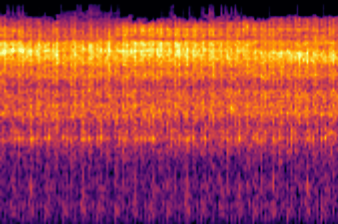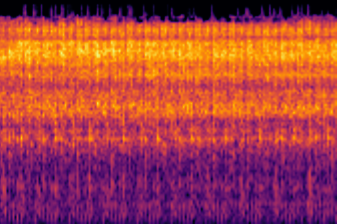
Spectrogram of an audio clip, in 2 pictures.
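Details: Southworth duplex boiler feed pump running on compressed air after service, with steam oil injected into the inlet: steady chuffing about three strokes a second with a wet hiss, sounds strange from excess oil pouring out the exhaust.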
